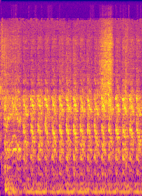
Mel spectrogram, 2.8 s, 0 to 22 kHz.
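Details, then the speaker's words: 1989 Toyota Land Cruiser barn find, sat eight years, cranked on fresh gas during sludge flush: steady rhythmic starter cranking about five beats a second, oil pressure rising, never fires, no fuel pump heard running; cranks but no start, fuel pump suspected. "I don't hear a fuel pump running."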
